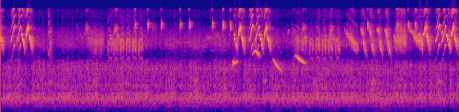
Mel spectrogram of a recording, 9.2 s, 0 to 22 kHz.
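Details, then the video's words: Blue-black grassquit chick, its song rate put at 26 per minute, delivering repeated high, thin, buzzy bursts and trills with a few lower swept whistles in the middle, over steady low background hum. "Tiziu filhote 26 canto por minuto"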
